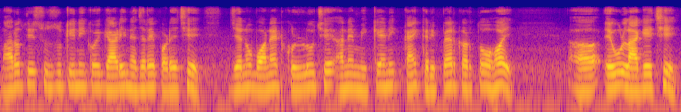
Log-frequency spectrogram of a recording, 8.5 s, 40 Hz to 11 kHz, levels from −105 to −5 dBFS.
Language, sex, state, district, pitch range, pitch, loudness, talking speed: Gujarati, male, Gujarat, Valsad, 125-145 Hz, 135 Hz, -21 LUFS, 150 wpm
